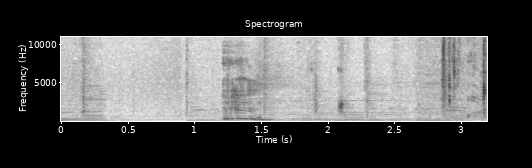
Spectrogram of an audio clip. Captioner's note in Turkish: Boğazını temizledi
